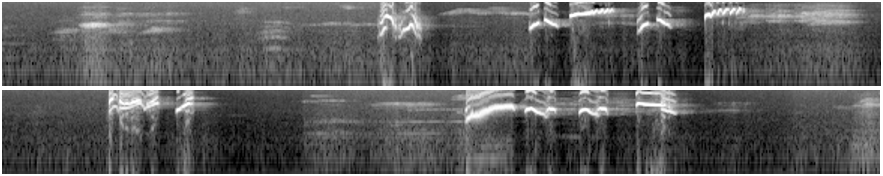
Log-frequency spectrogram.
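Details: Song of an orange-headed thrush meant to coach juvenile birds into singing: sharp high whistled flourishes in three separated bursts of quick varied notes, with faint softer twitters and calls between them.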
